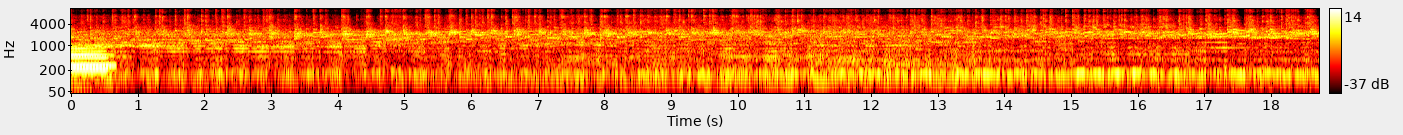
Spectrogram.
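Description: A tune with steady held notes cuts off just under a second in. Then the large bells hung on the necks of a walking herd of cows clang and clatter steadily, many bells at once.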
